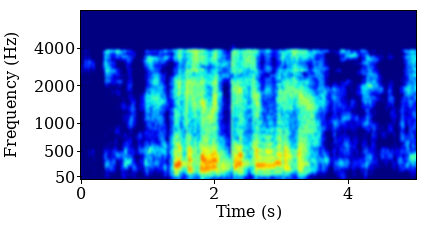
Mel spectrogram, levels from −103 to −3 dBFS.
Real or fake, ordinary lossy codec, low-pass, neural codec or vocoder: fake; AAC, 16 kbps; 7.2 kHz; codec, 16 kHz in and 24 kHz out, 1.1 kbps, FireRedTTS-2 codec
